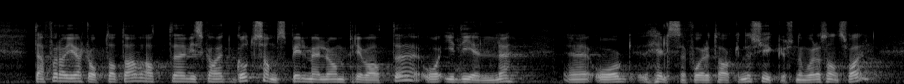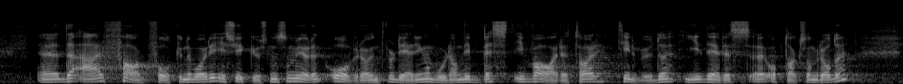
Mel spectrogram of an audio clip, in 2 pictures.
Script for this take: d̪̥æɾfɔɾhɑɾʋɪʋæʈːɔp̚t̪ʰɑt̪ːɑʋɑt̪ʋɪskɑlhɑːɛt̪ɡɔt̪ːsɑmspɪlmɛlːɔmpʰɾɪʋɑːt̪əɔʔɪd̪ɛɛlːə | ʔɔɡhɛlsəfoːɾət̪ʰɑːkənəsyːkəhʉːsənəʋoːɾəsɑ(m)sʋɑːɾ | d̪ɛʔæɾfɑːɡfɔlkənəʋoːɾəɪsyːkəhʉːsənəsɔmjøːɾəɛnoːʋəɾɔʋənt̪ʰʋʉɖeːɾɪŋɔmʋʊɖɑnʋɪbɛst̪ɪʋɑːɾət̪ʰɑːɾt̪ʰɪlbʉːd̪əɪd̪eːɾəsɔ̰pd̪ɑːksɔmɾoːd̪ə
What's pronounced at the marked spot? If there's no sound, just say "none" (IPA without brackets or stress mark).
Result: n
